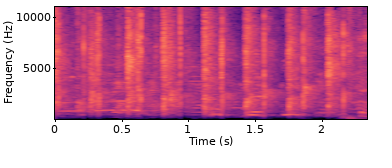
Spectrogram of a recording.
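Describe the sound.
A small group claps together for a couple of seconds at a home in Storvreta, Sweden, during a visit by the radio show Energy Morgon. The claps are quick and uneven, with a few voices calling out over the applause.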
